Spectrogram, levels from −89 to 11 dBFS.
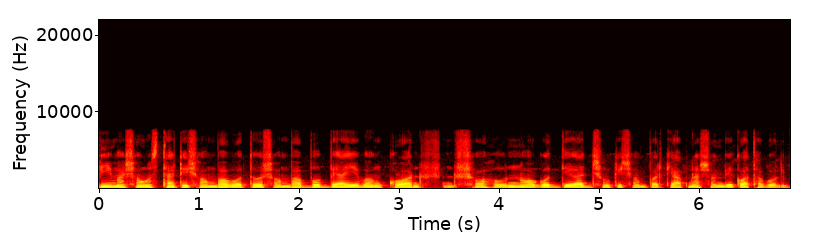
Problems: constant background noise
